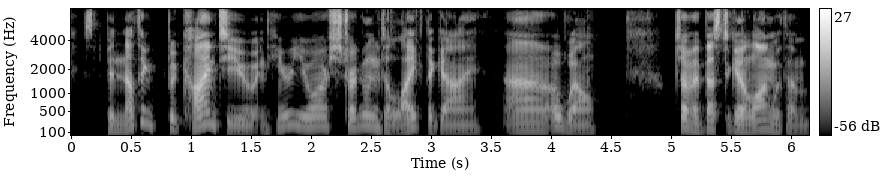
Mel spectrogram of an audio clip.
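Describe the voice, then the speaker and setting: A man with a fairly high voice reads a visual novel aloud as a gaming creator. His delivery is informal and expressive, moving between narration and casual commentary. The recording is close and dry. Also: no room sound. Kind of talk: visual novel let's play, reading aloud with casual reactions.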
